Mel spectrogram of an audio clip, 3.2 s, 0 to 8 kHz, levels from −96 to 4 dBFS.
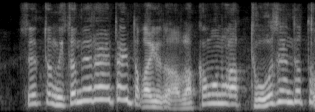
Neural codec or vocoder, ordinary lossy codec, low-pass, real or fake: codec, 16 kHz, 4.8 kbps, FACodec; none; 7.2 kHz; fake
